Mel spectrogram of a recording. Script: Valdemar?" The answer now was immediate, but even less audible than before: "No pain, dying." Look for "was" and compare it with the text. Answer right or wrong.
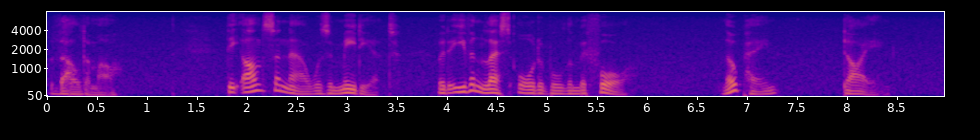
right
